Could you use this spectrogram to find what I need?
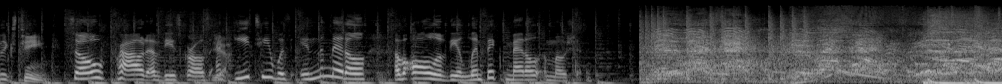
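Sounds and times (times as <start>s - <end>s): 
speech: 0.0s - 6.0s
large crowd cheering and roaring: 6.4s - 10.0s.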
